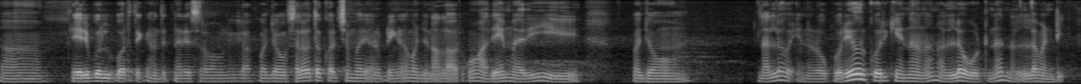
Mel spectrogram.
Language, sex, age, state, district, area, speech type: Tamil, male, 18-30, Tamil Nadu, Salem, rural, spontaneous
